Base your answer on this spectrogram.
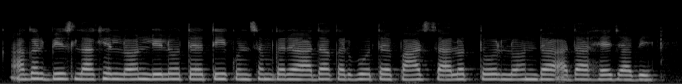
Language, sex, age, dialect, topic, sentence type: Magahi, female, 18-24, Northeastern/Surjapuri, banking, question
